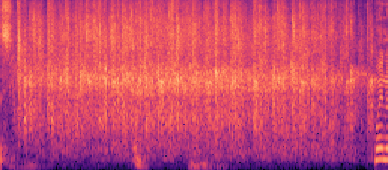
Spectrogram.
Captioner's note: applause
